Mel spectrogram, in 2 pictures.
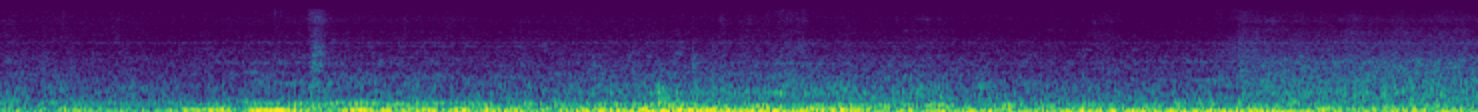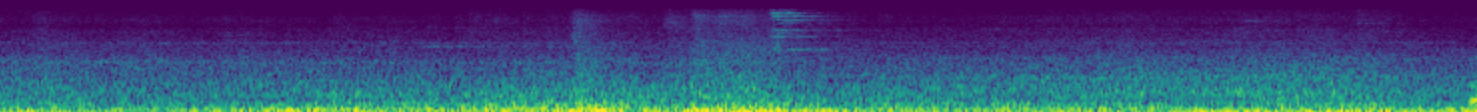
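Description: Steady low rumble of an idling light truck engine.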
